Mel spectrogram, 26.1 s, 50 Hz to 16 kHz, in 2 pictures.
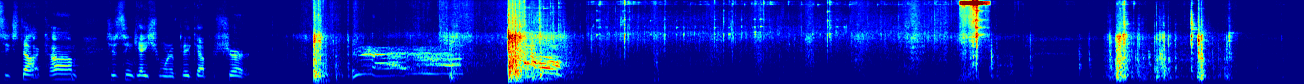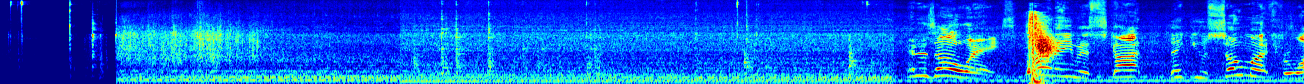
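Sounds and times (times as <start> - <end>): engine idling: 14.2 - 26.0
sharp knocks and clatter: 20.0 - 22.0.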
